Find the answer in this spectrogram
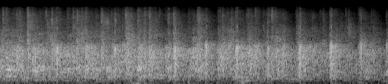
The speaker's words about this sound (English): Yeah, yeah. Fantastic. Thank you so much. Now, we're going to give you round of applause.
